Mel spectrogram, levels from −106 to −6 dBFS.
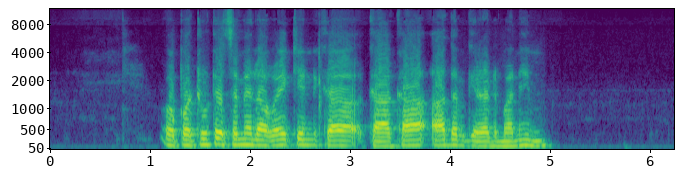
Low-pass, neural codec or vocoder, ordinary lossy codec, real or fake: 10.8 kHz; none; Opus, 16 kbps; real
